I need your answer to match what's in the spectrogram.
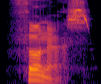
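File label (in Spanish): "zonas", Spanish, male; mekanta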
